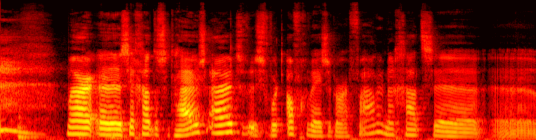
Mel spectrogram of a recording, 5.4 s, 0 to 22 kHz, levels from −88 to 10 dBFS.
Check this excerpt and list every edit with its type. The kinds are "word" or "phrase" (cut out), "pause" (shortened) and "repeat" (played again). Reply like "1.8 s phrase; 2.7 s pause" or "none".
none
